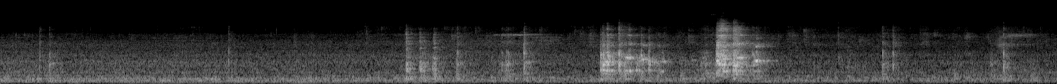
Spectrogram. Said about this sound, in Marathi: आता आपण त्यामध्ये फ्राय केलेले गोबी टाकणार आहोत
